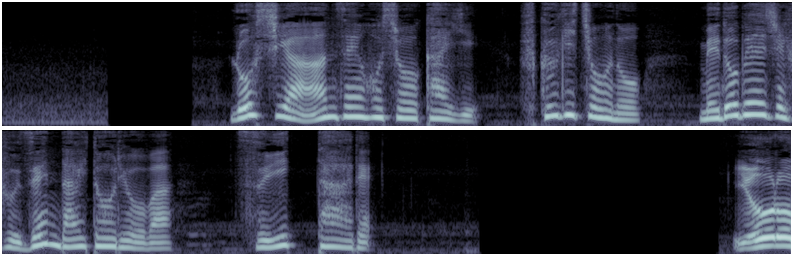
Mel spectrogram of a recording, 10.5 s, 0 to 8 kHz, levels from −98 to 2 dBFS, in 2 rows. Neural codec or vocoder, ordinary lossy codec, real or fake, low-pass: none; none; real; none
